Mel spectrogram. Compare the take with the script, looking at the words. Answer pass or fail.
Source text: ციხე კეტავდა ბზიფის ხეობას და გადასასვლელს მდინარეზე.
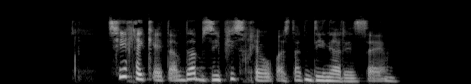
fail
